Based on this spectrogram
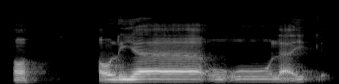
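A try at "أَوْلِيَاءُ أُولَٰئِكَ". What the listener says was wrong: Enggak, itu satu aja hamzahnya. Lanya panjang, 4 harokat. Aulia ulaik.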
